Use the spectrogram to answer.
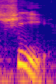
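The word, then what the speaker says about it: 四: to be aware of the number four is pronounced shi this is the same as the word for death and is considered very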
